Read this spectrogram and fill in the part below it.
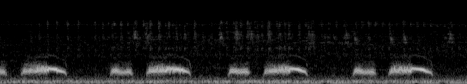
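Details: Close spotted dove from Karawang: three phrases of a short coo then a longer, slightly falling coo, evenly spaced, with steady low background rumble.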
